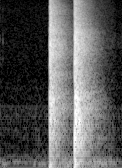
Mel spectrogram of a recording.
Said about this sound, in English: Why do you always clap twice? Because it's gay. Wait, why are two claps gay?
